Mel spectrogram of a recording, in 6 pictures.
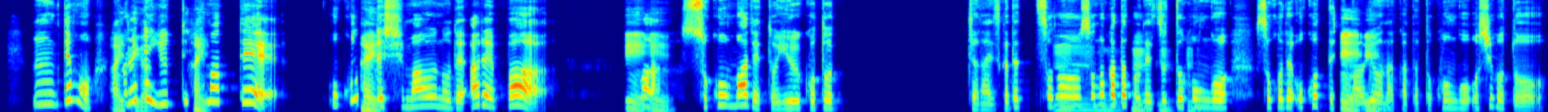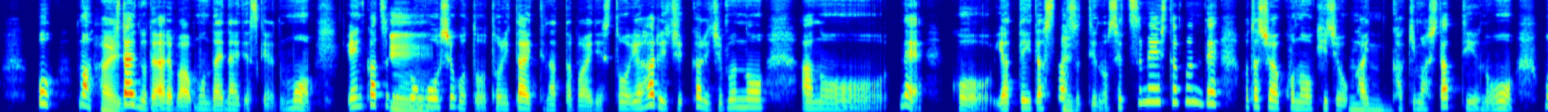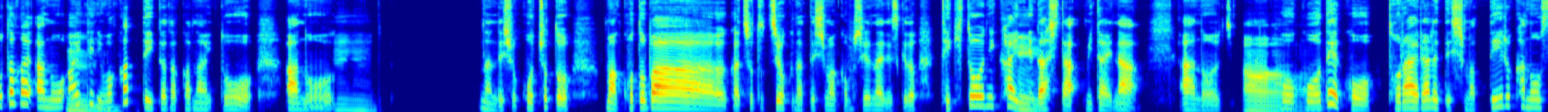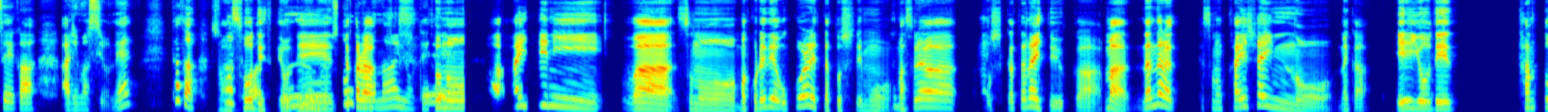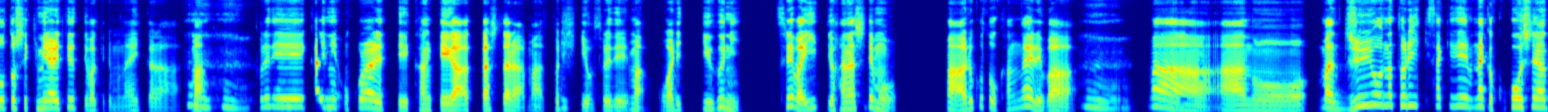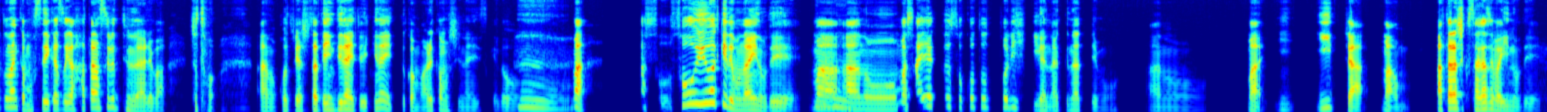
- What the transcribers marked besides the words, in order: other background noise
- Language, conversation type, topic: Japanese, advice, 初めての顧客クレーム対応で動揺している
